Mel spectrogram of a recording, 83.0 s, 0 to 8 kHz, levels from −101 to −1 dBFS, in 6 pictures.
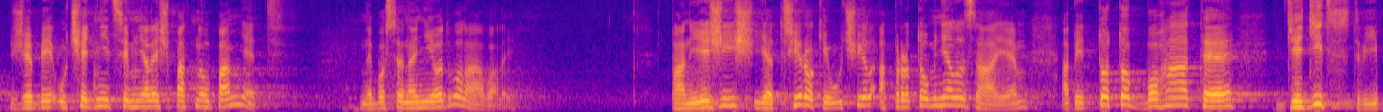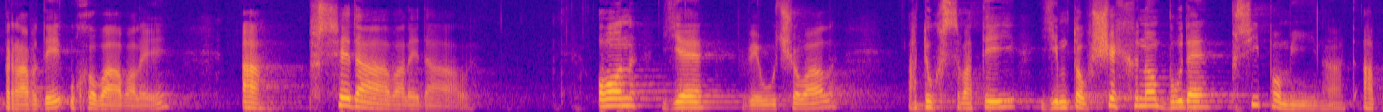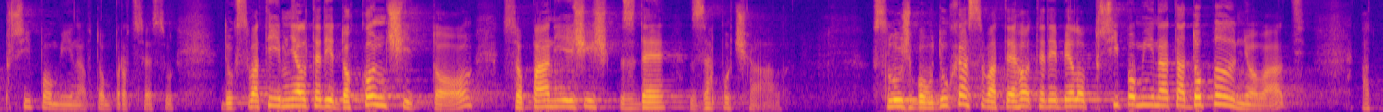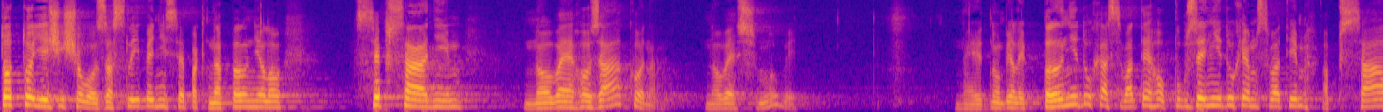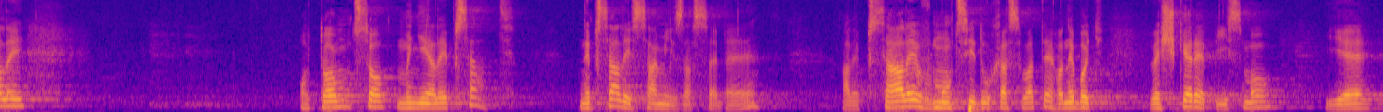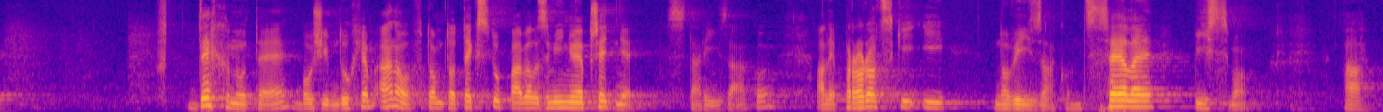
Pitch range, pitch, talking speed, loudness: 130-175 Hz, 150 Hz, 90 wpm, -26 LUFS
